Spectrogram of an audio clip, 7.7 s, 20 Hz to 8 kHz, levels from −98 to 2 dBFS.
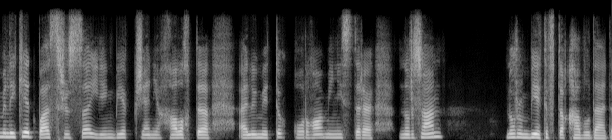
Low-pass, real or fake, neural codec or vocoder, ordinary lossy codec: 7.2 kHz; fake; codec, 16 kHz, 1 kbps, X-Codec, HuBERT features, trained on LibriSpeech; none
